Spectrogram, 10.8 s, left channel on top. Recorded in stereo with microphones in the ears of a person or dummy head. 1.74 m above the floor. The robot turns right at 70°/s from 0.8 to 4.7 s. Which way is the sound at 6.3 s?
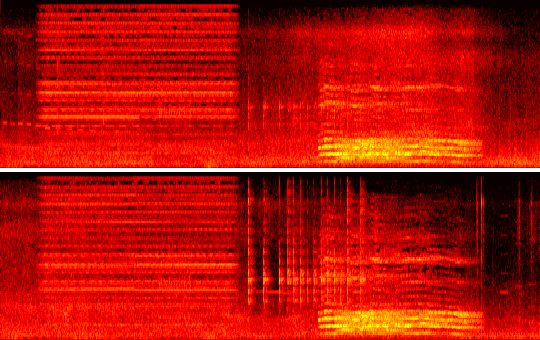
5° left (ahead or behind).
